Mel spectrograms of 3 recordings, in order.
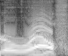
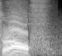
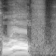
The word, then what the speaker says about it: Rolf: So let's hop over to Ralph. I'm probably saying his name wrong. Admit it's Rolf. I guess you can pronounce it Ralph though, but I think it's actually pronounced Rolf.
